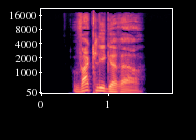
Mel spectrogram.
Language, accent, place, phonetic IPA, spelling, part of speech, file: German, Germany, Berlin, [ˈvaklɪɡəʁɐ], wackligerer, adjective, De-wackligerer.ogg
- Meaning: inflection of wacklig: 1. strong/mixed nominative masculine singular comparative degree 2. strong genitive/dative feminine singular comparative degree 3. strong genitive plural comparative degree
